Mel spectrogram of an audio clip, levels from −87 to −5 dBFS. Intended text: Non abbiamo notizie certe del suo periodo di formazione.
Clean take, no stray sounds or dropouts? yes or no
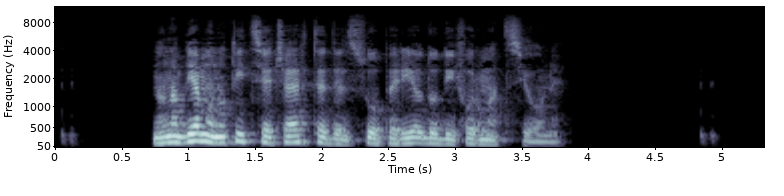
yes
